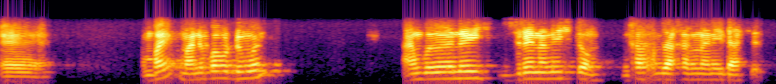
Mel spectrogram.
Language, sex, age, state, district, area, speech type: Bodo, male, 18-30, Assam, Kokrajhar, rural, conversation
